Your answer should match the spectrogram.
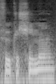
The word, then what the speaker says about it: Fukushima: Fukushima, did I say that right? – Mm-hmm.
